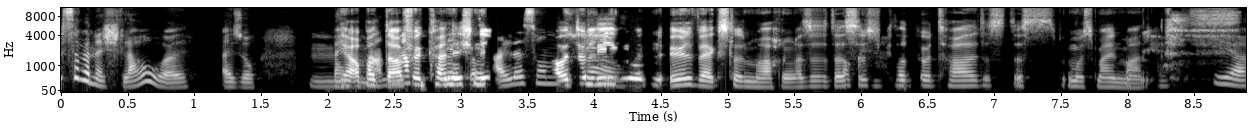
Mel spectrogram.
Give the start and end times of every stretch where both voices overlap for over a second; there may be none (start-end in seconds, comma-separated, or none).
2.1-4.2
